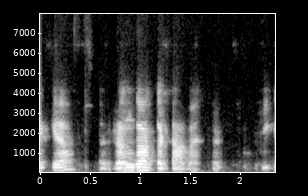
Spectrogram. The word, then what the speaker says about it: Runge-Kutta: रंगा कटा मेथड। ठीक है, तो ये प्रोनाउंसिएशन जर्मन है तो एज इट इज इसको प्रोनाउंस करना है, रंगा कटा मेथड।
